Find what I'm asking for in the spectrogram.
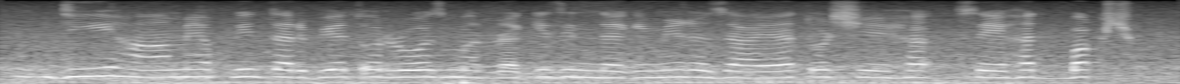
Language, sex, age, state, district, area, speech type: Urdu, female, 30-45, Uttar Pradesh, Balrampur, rural, spontaneous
